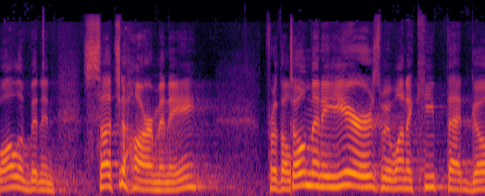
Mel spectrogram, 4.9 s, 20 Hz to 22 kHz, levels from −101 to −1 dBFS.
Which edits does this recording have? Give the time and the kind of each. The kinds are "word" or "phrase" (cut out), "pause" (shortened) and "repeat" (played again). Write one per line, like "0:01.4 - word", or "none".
0:01.2 - word
0:02.9 - word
